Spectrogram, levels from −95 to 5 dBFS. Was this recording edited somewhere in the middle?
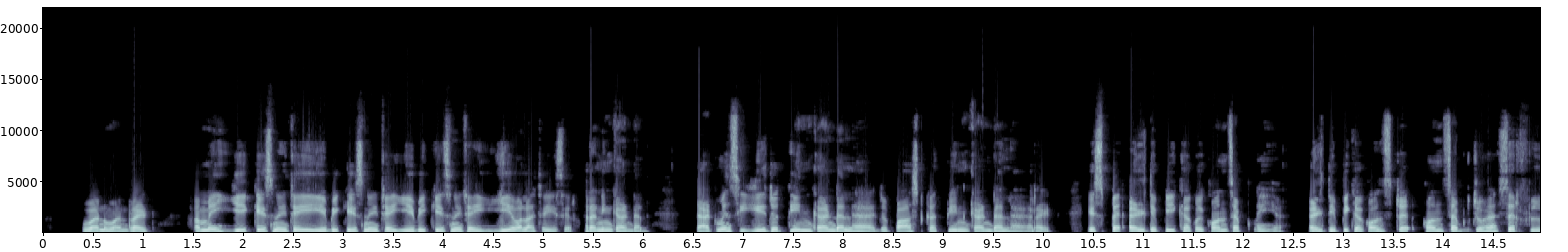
yes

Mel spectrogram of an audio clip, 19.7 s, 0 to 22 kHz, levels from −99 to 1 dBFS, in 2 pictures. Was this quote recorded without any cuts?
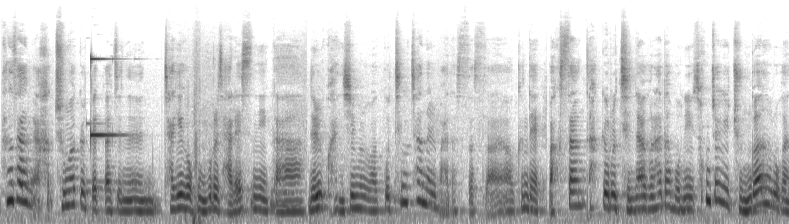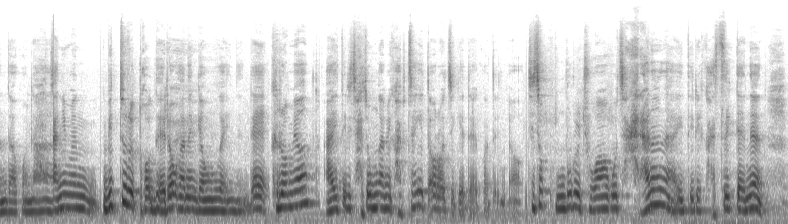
no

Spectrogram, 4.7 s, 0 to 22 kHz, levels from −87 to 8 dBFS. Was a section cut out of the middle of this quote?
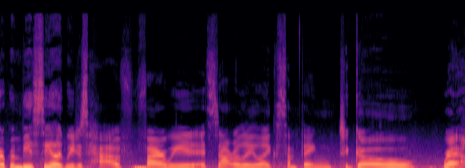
no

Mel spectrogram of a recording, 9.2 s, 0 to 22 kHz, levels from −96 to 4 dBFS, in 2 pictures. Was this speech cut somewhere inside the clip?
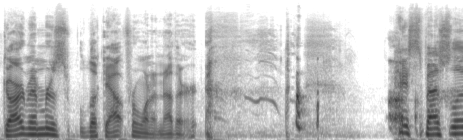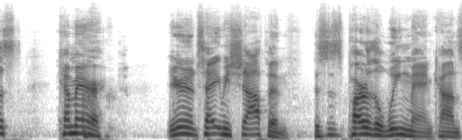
no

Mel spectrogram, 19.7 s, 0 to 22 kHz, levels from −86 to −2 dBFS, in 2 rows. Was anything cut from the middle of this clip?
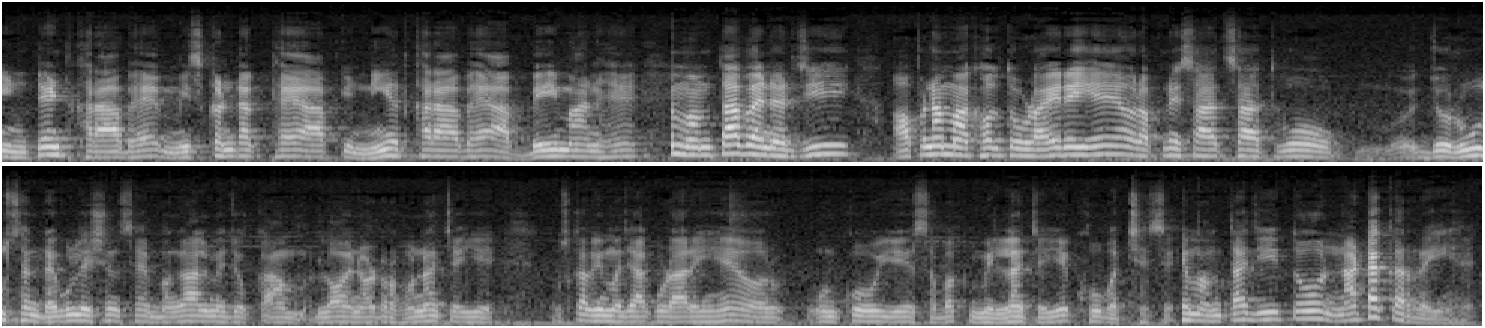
yes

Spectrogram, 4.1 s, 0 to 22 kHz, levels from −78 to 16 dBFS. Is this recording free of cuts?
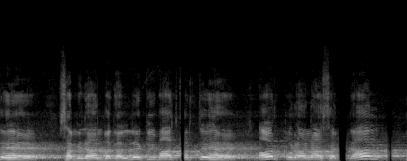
yes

